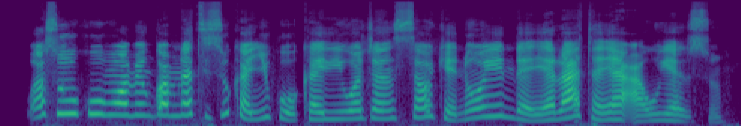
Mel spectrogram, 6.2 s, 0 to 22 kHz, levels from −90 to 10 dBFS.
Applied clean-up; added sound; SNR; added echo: none; none; none; none.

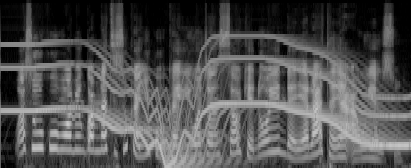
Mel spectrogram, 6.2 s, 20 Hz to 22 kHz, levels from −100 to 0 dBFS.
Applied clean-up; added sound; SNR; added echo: none; Musical instrument; -1 dB; none.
